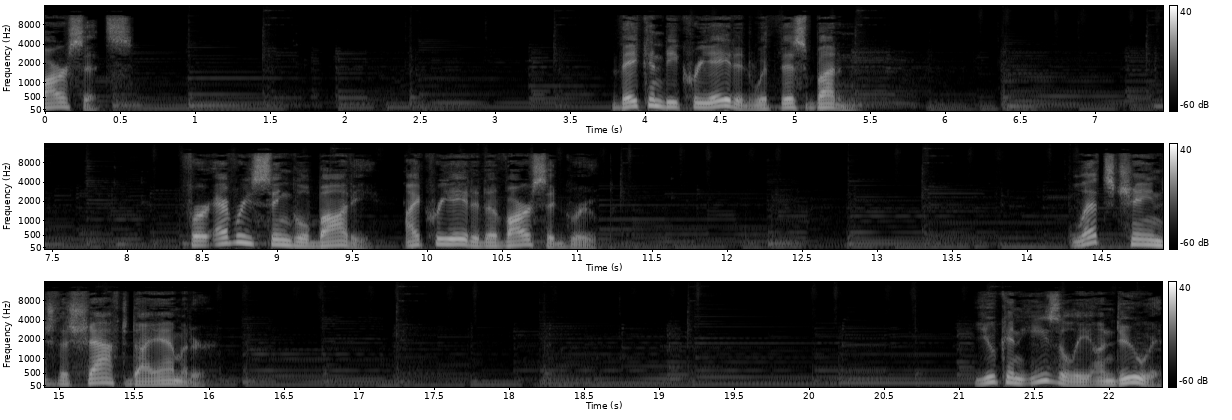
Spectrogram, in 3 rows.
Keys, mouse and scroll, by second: 0.6 click, 13.1 click, 14.2 4, 14.7 Return, 21.2 click.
